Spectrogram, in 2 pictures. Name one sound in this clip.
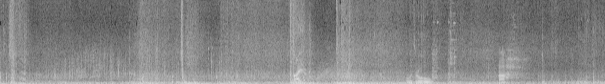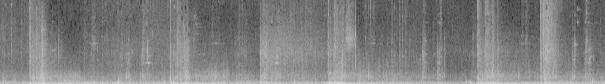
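Cannons boom nearby and far off, again and again.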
